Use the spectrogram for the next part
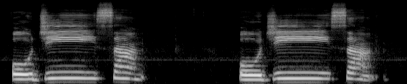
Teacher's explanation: you have to make this long E sound, otherwise it may give a different meaning. So it should be read as Oji-san.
